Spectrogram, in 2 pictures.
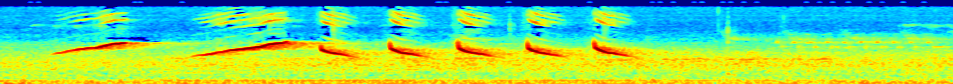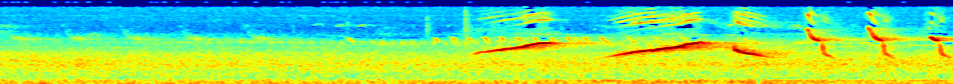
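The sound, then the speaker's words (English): A backyard bird sings a two-part song twice: a clear slurred whistle followed by a quick series of about five repeated high chirps, with a quiet pause between the two songs. “He changes a little bit, and that's to give an example of variation. But the pattern is pretty similar, and it's a two-part song, and it sounds like he's saying, cheer, cheer, birdie, birdie, birdie, birdie.”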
